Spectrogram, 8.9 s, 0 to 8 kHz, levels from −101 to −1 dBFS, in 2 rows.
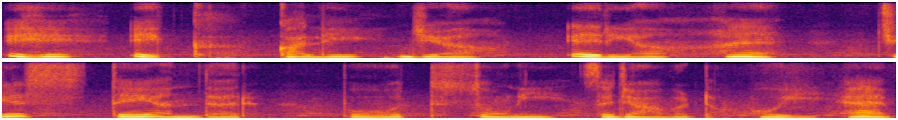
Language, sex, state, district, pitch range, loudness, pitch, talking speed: Punjabi, female, Punjab, Kapurthala, 220-260 Hz, -19 LUFS, 240 Hz, 95 wpm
